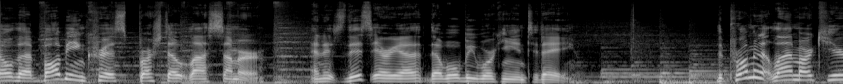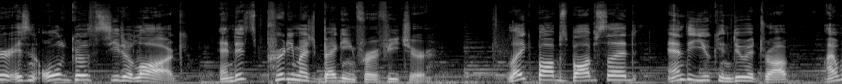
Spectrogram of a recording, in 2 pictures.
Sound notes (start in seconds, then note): none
